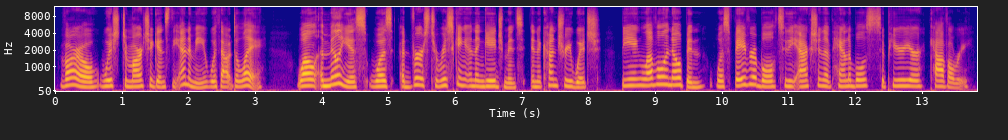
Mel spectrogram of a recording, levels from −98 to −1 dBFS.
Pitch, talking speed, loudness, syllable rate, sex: 235 Hz, 145 wpm, -20 LUFS, 5.0 syllables/s, female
